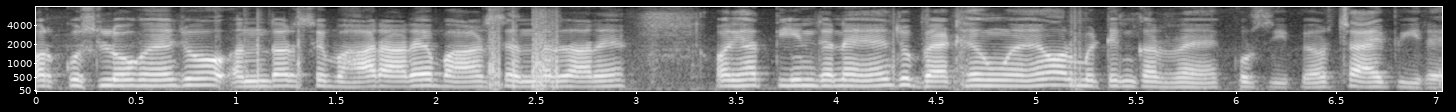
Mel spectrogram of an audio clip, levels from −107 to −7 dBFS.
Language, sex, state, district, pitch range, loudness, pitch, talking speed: Hindi, female, Punjab, Fazilka, 175-205 Hz, -16 LUFS, 195 Hz, 315 wpm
